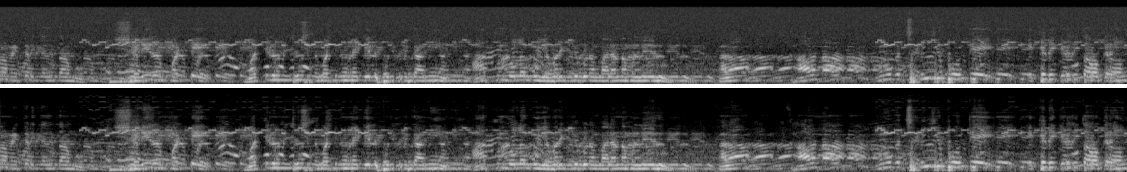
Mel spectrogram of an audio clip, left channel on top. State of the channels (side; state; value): left; noise; hiss, 18 dB below the sound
